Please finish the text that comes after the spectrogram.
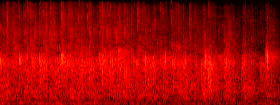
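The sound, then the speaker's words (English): An audience claps steadily, a dense, even wash of many hands with no pauses, holding at a moderate level throughout. “You can clap for that.”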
